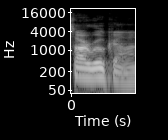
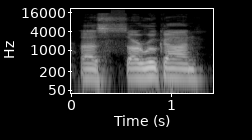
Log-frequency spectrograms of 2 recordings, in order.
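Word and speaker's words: Tsarukyan: but I think it's sarukon I think that t is silent so Armen tyar rukan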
